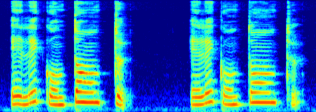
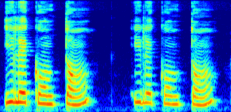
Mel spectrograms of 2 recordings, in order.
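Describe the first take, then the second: First: "contente" with a clearly released t at the end; final T sounded. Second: "content" ending on the nasal vowel, no t; silent final T. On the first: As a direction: say "contente" as "kon-TANT", finishing on the t. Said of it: "voy a pronunciar hasta mi T". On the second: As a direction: say "content" as "kon-TAN", stopping before the t. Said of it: "solo pronuncio hasta mi E N". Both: Shown as a demonstration.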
